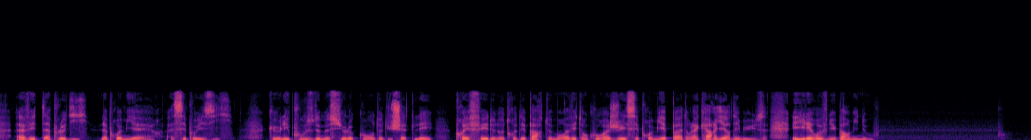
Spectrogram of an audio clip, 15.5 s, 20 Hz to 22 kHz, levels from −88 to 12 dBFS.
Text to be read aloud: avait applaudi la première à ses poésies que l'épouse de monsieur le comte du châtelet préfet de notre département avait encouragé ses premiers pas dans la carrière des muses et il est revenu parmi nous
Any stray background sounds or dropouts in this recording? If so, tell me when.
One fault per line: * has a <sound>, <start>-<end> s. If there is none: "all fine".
all fine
